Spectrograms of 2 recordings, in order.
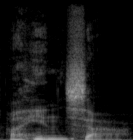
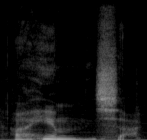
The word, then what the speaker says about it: ahimsa: Sanskrit along with its transliteration and it is pronounced a hint saw the problem of mispronunciation is shown here the Sanskrit is the same but the original transliteration has changed into the inaccurate popular pronunciation as shown here the transliteration is not accurate and as a consequence the mispronunciation occurs this term is pronounced ahimsa now let us do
